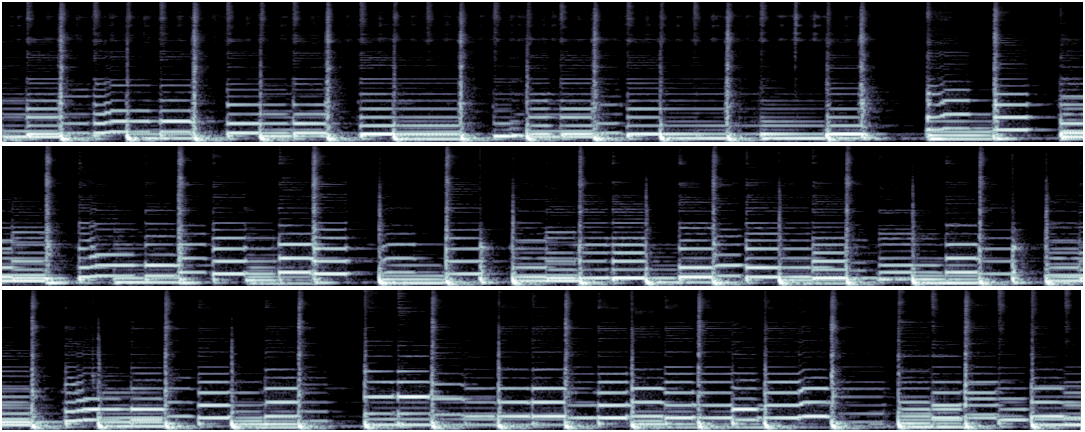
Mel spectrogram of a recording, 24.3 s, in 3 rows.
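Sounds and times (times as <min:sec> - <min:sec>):
acoustic beat: 0:00.0 - 0:24.3.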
